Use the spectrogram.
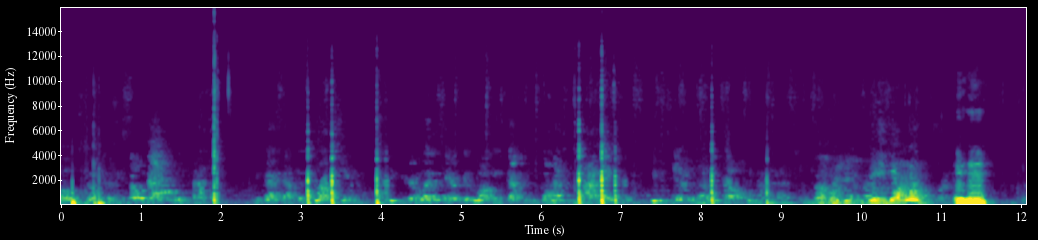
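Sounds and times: knife slicing cucumber on countertop: 6.4 - 7.2.

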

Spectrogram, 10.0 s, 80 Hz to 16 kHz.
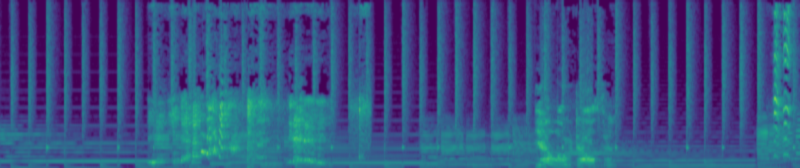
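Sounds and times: children's music with steady beat: 0.0 - 10.0
baby giggling: 1.8 - 4.6, 9.6 - 10.0.

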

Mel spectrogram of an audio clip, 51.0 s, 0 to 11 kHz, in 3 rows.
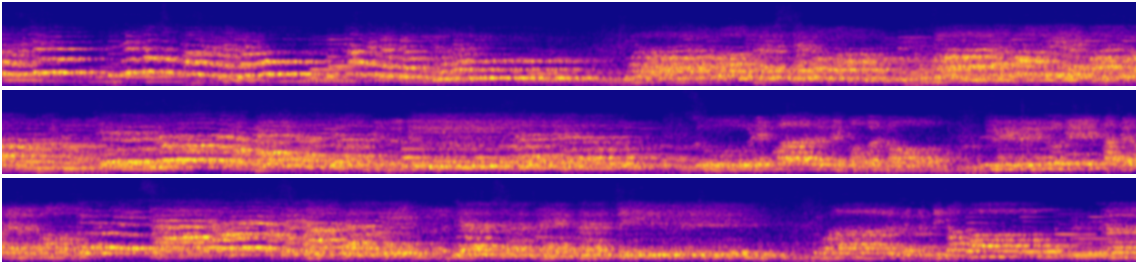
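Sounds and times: mixed choir singing a carol: 0.0 - 51.0.

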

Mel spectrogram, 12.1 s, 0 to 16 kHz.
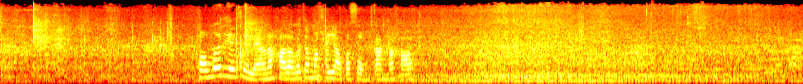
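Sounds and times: vehicle engine humming: 6.2 - 12.0.

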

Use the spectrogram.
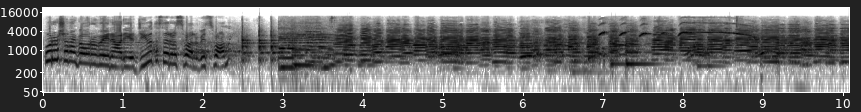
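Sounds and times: harmonium playing: 2.5 - 10.0
ornamented high notes: 2.9 - 10.0.

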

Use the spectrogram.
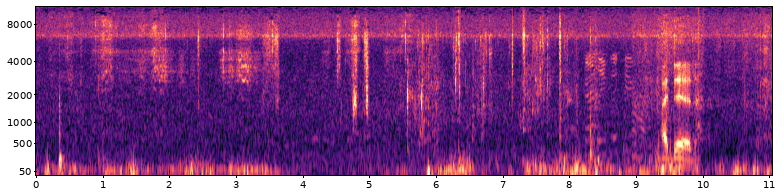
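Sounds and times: wind buffeting microphone: 0.0 - 3.6, 5.2 - 11.0.

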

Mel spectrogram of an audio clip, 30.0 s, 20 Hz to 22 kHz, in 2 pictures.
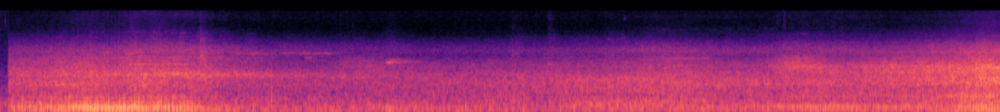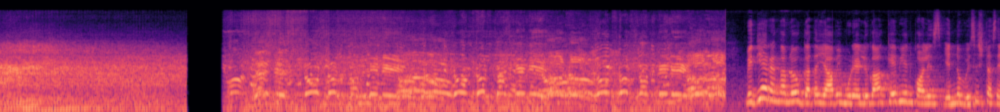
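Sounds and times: engines passing: 0.0 - 17.8, 18.4 - 25.9
street traffic noise: 0.0 - 26.2.

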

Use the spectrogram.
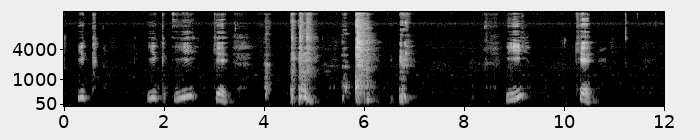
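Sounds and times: person clearing throat: 4.0 - 7.0
person coughing: 4.0 - 7.0.

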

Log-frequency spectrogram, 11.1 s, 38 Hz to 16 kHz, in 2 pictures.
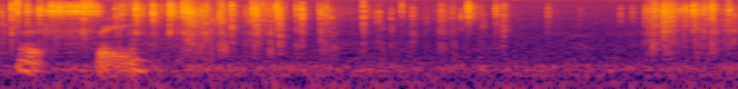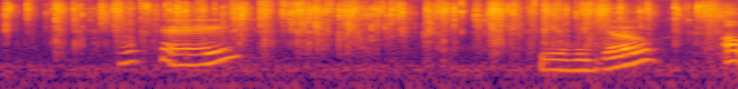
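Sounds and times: plastic wrapping crinkling: 0.0 - 11.0.

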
